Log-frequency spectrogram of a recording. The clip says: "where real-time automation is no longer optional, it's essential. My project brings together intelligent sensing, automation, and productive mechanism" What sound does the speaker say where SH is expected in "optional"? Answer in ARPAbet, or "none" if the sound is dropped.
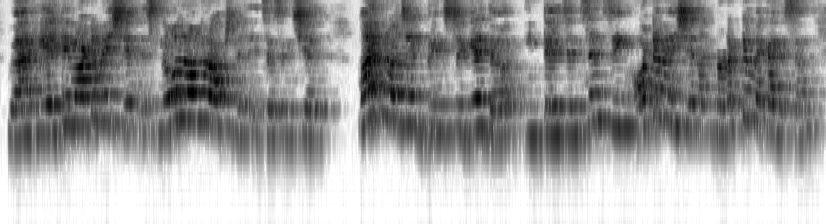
SH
